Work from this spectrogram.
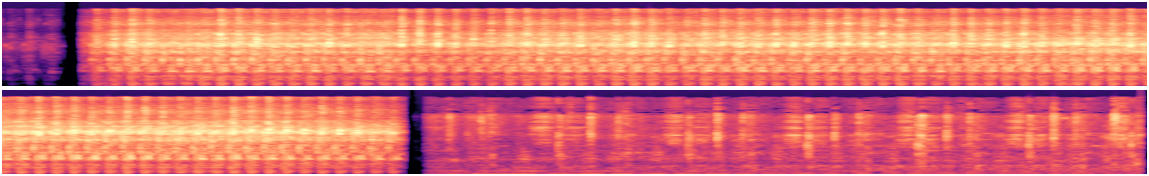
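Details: Diesel engine that would not start because no fuel was coming through, now running after the fix: steady, fast, even clatter with no misses or knocks. It runs perfectly.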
